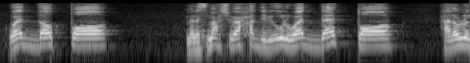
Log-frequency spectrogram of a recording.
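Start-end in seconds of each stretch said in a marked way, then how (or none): 0.1-1.1 ودت طا said very slowly, the ت fully merged into a stressed ط; very slow demonstration of the merged ط; slow tajweed demo. Shown as a demonstration. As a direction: drag out ودت طا, the t swallowed into a doubled ط. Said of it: "يبقى أقول إيه؟".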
